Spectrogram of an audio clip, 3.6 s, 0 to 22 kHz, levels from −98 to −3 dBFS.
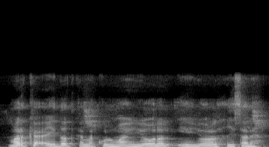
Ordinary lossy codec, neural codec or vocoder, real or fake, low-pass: none; none; real; 10.8 kHz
